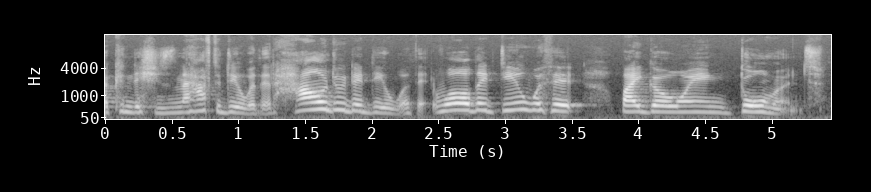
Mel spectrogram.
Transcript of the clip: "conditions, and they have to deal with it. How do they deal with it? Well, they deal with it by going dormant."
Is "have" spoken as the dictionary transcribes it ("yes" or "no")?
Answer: no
